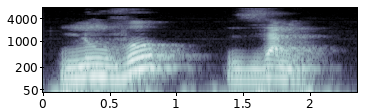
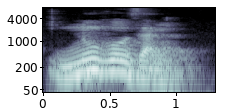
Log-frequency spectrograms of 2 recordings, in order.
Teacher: the Z, the imaginary letter should be at the beginning of the second word. Not at the end. We should not pronounce it at the end of the first word, but at the beginning of the second word. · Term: imaginary letter Z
